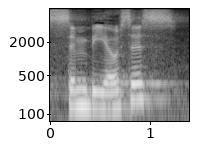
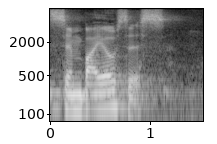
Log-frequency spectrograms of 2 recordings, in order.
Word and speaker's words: symbiosis: various mutually beneficial relationships are there any alternate pronunciations so there's symbiosis and symbiosis symbiosis s y m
